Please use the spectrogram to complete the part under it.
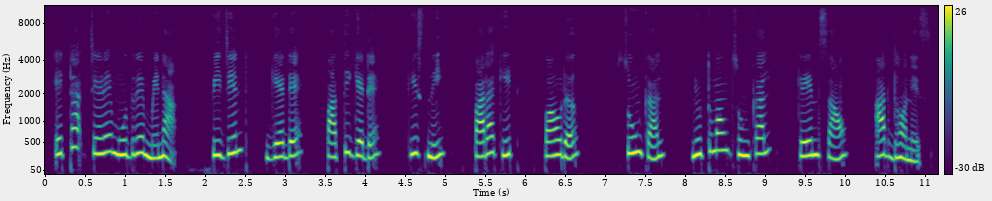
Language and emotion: Santali, neutral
